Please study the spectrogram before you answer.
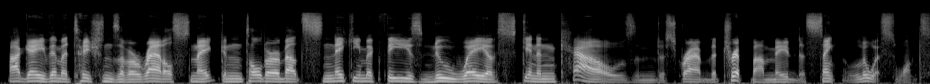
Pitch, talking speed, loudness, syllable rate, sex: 130 Hz, 175 wpm, -22 LUFS, 4.6 syllables/s, male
